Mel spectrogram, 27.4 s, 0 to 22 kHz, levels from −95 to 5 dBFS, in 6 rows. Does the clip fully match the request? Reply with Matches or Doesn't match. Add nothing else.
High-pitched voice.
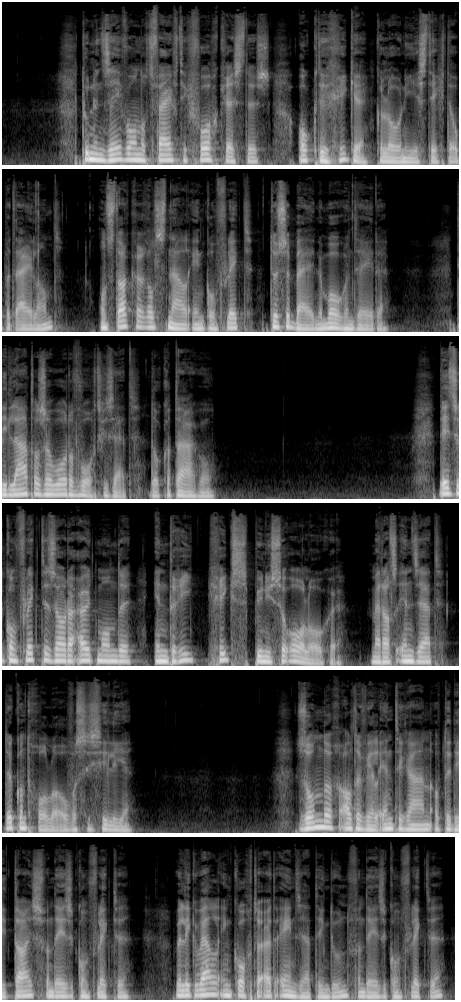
Doesn't match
